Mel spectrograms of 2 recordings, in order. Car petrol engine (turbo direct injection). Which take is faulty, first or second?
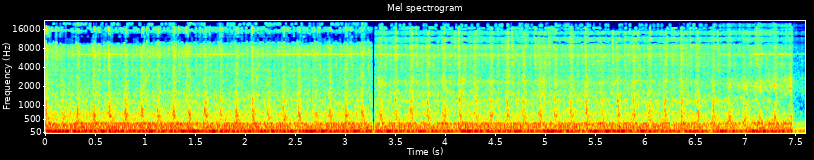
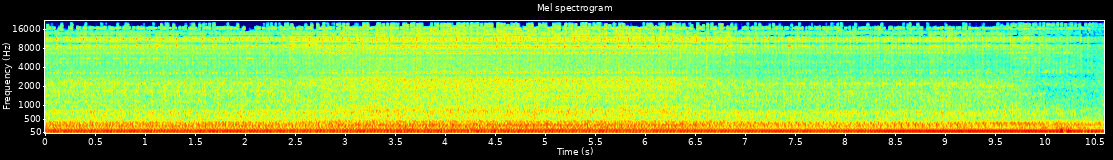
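first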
